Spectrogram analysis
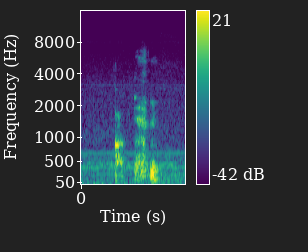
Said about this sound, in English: Did he just vomit and burp at the same time? Yeah, I think he did. Doing a little recycle there.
